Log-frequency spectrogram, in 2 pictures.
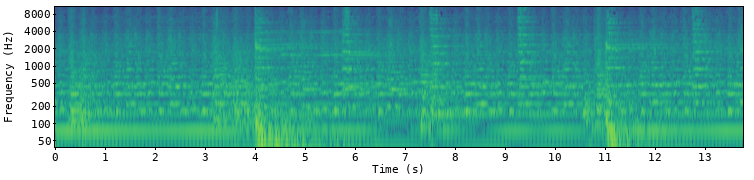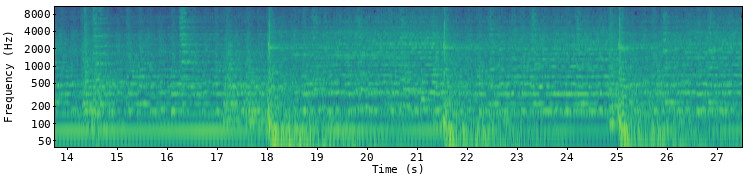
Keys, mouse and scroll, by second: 5.4 click, 5.7 Tab, 6.0 click, 6.5 click, 6.8 click, 7.2 scroll down 1, 7.4 middle click, 7.9 scroll up 1, 8.3 click, 9.3 Delete, 9.6 click, 9.9 click, 10.1 Delete, 10.5 scroll down 1, 10.7 click, 10.9 Tab, 11.6-17.8 middle drag, 13.3 ctrl+i, 14.3-14.7 scroll up 2, 16.3 e, 17.8 click, 18.3 x, 18.8 Escape, 19.0 z, 19.3 scroll up 2, 19.5-22.4 shift+middle drag, 19.9-20.6 scroll up 2, 20.6-21.1 scroll up 1, 21.1 g, 22.4 click, 22.6-23.9 scroll down 4, 22.8-26.3 shift+middle drag, 23.9 `, 24.3 Escape, 25.0 z, 25.2-26.3 scroll down 2, 26.3 click, 26.7 click, 27.0-27.5 shift+middle drag.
